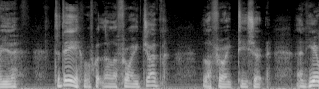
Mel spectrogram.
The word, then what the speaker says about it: Laphroaig: told me it's pronounced la free i said well look at the bottle it tells you l-a-f-r-o-y-g laphroaig la frog frog so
